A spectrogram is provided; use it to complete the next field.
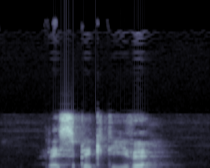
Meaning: respectively
- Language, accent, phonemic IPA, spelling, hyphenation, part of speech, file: German, Austria, /respɛkˈtiːve/, respektive, res‧pek‧ti‧ve, conjunction, De-at-respektive.ogg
